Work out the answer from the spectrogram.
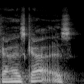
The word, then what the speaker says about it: Keyes: But the most important thing to know is it's spelled Keys, Keyes, but it's Kai's. Shout it to the skies.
